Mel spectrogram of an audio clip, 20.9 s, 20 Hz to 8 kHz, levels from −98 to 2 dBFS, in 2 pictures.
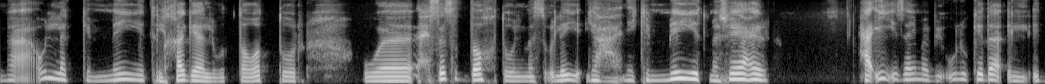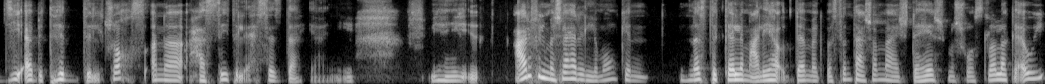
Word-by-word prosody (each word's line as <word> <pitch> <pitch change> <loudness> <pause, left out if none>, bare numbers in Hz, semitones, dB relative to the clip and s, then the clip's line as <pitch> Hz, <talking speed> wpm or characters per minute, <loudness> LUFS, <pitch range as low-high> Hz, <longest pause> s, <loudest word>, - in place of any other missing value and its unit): بقى 170 +1 -3
أقول 235 -2 -1
لك 190 -3 -2
كمية 175 +5 -2
الخجل 150 0 +3
والتوتُّر 145 +3 -4 0.6
وإحساس 150 +8 +3
الضغط 185 -1 0
والمسؤولية، 150 +3 -1
يعني 165 0 -2
كمية 205 +6 +5
مشاعر 190 +2 +5 0.9
حقيقي 230 -2 +3
زي 195 +1 -1
ما 190 -2 -5
بيقولوا 190 +4 -8
كده 190 -2 +1
ال 145 -2 -7
الضيقة 165 +7 +1
بتهد 165 0 -2
الشخص، 220 +1 -1
أنا 170 -2 -1
حسّيت 180 +5 +1
الإحساس 155 -4 -1
ده، 125 -2 -6
يعني - - -16 0.5
ف - - -10
يعني 155 -1 -3 0.4
عارف 315 -1 +6
المشاعر 220 -2 +4
اللي 160 -5 -5
ممكن 175 -4 -10 0.3
الناس 180 +5 +1
تتكلّم 185 -3 +3
عليها 165 +6 +2
قدّامك 165 -3 -5
بس 145 +6 -3
أنت 195 -1 -5
عشان 180 +2 -2
ما 175 - -4
عِشتهاش 155 +2 -3
مش 155 0 -5
واصلة 160 +4 -3
لك 190 -1 0
أوي؟ 220 +8 -1
170 Hz, 130 wpm, -21 LUFS, 150-195 Hz, 0.9 s, عارف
